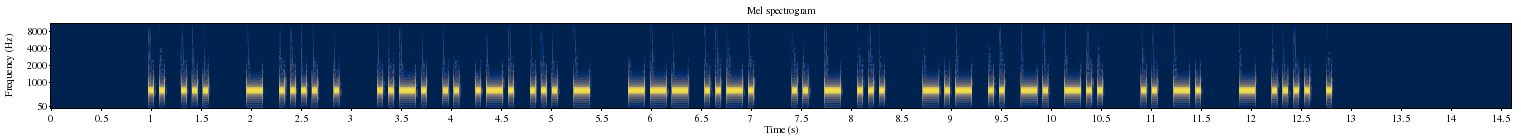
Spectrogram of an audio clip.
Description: Morse code, heard as a keyed tone, about 22 wpm, 700 Hz. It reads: IS THE FIRST OF ITS KIND IN THE
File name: practice / 22wpm / Sets of 8 Words - 22wpm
